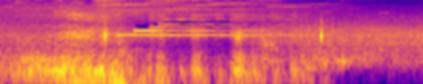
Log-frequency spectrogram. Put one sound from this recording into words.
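A game plays short bright chimes as menus open.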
